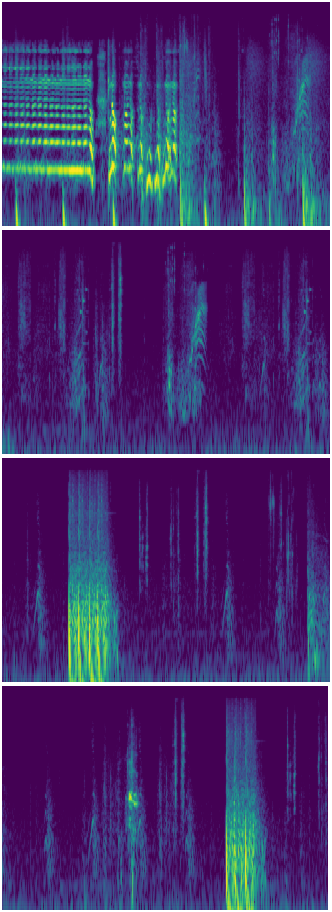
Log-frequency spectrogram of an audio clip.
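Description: Game gunshots crack in quick bursts.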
